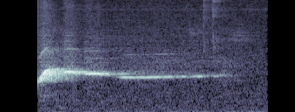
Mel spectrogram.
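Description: A single whistled note: it slides up quickly, holds a little lower and fades away over about three seconds.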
